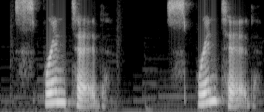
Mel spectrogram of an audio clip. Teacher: It is ed, ed. You could think of it like a short I sound plus a D, or the schwa sound plus D.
